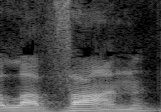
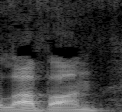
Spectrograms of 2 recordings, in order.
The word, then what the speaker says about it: Lavan: The Hebrew word for Lavan, the biblical pronunciation for Laban, means white.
